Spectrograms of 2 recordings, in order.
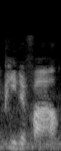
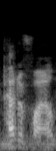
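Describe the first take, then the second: First: It is pronounced the British, English way. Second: It is pronounced the non-British, American way. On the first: "over in jolly old England, they say pedophile" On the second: "they don't say pedophile"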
